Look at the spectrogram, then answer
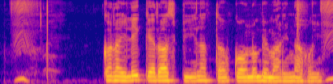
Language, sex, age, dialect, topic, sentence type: Bhojpuri, female, 18-24, Northern, agriculture, statement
